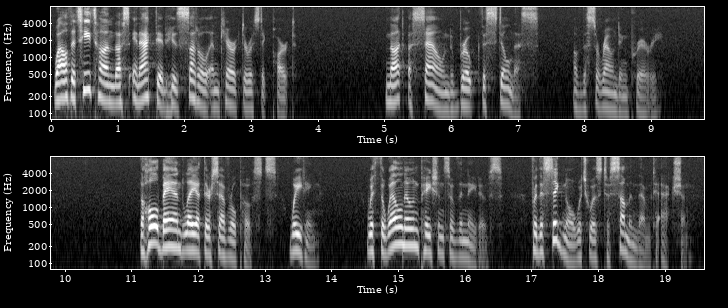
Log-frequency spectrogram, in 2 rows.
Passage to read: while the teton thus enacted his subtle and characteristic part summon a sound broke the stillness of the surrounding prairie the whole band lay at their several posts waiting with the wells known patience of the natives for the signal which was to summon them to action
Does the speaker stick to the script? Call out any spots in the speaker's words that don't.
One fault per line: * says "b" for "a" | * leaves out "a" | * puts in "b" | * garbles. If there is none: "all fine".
* says "not" for "summon"
* says "well" for "wells"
